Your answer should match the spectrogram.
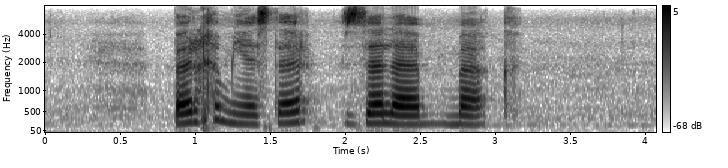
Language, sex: Afrikaans, female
